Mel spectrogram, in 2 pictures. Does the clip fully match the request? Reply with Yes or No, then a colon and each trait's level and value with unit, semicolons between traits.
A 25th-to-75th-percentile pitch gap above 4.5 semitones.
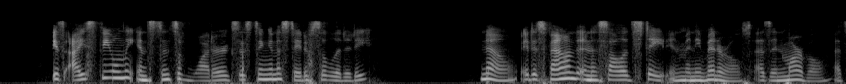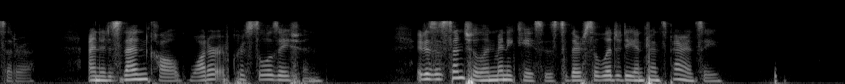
No: average, 3.7 semitones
